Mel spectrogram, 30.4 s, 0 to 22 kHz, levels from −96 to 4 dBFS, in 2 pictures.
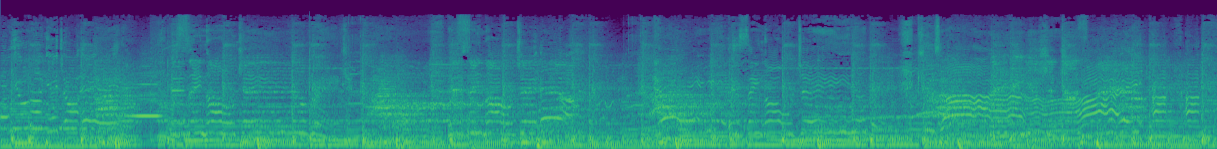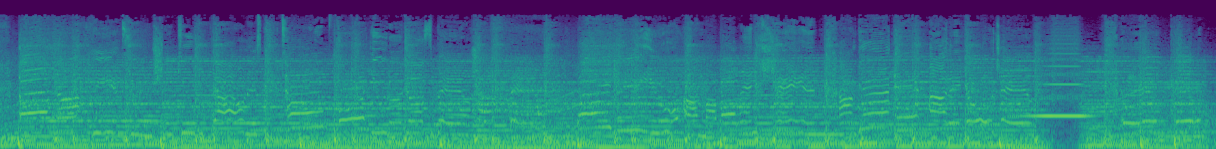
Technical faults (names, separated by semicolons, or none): loudspeaker feedback squeal; processor overload crackle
